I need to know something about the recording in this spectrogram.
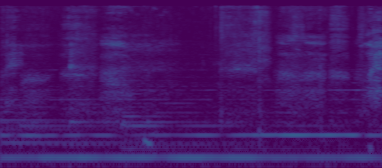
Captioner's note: breathing heavily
